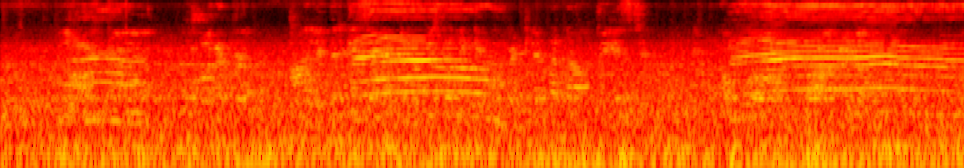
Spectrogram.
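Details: Cat giving several drawn-out, arching meows, some rising then falling, spaced a few seconds apart, mixed with a person talking and steady background noise.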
